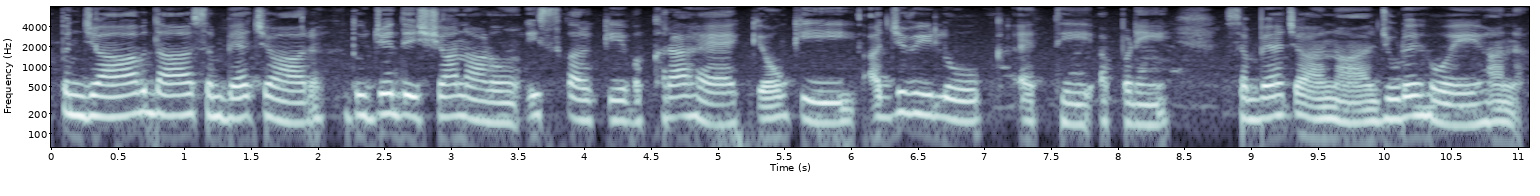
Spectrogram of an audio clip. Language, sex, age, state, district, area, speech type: Punjabi, female, 30-45, Punjab, Mohali, urban, spontaneous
